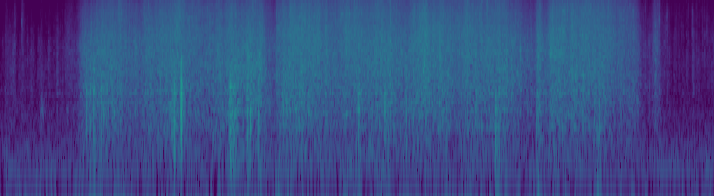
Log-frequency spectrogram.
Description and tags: package rustling
some packaging being rustled around.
